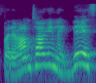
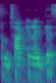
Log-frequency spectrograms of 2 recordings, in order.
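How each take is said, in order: First: It sounds smiling and a bit excited. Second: It sounds flat, without a smile.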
